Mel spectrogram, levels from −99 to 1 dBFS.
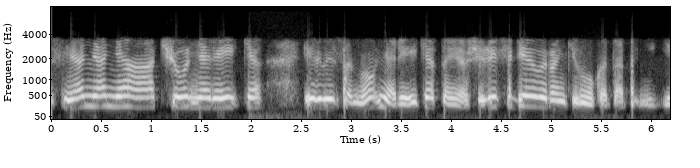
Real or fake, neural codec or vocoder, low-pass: real; none; 7.2 kHz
